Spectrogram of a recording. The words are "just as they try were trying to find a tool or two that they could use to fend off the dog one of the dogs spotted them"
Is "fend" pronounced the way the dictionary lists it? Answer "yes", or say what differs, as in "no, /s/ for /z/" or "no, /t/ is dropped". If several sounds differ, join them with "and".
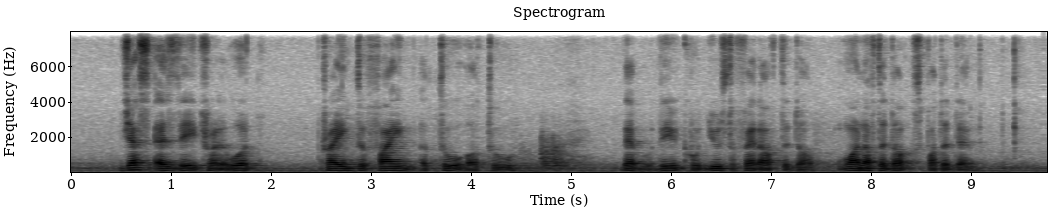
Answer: no, /n/ is dropped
